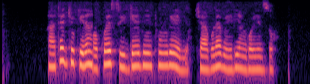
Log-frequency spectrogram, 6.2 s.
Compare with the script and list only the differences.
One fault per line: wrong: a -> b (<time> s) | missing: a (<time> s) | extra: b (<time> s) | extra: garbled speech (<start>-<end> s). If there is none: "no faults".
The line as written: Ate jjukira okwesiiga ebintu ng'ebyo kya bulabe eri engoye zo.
no faults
